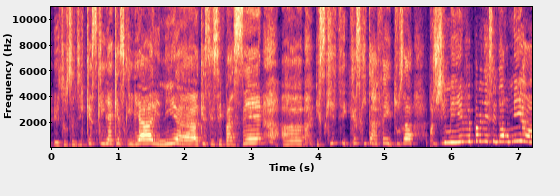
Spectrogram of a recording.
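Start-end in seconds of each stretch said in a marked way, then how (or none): 0.5-5.4 loud, raised, rushed-in questioning; alarmed crowd. Retold or imitated. Everyone arriving to ask what happened, alarmed. 6.0-7.1 high, loud, fast wail; tearful yelling. Retold or imitated. Telling everyone he will not let her sleep, tearful yelling. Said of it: "je commence à pleurer".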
